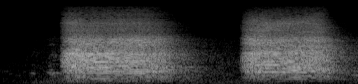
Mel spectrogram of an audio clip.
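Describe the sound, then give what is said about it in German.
Construction work at an old concrete-grey flak bunker in St. Pauli, where a hotel is being added: a loud power tool whirs in two sustained bursts of about a second and a half each, separated by a brief pause, with no voices. “Es geht voran mit den Bauarbeiten am alten betongrauen Flakbunker.”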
